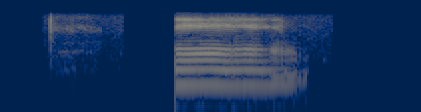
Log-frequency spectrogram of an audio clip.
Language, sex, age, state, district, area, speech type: Santali, female, 18-30, West Bengal, Uttar Dinajpur, rural, conversation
